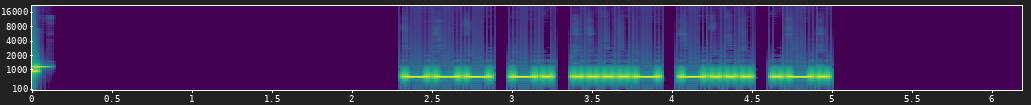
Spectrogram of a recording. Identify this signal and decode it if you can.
Morse code, heard as a keyed tone, about 25 wpm, 700 Hz. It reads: ON4BR
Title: DXCC-100 Call Signs - 5 Characters - 25wpm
